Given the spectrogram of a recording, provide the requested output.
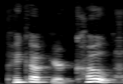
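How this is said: The request is said in a calm, gentle tone. The speaker is not annoyed. "you know that I'm not really irritated"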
